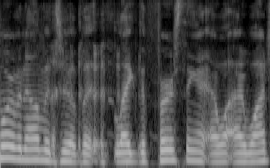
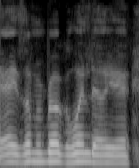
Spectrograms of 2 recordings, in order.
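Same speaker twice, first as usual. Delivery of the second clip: ordinary talk, nothing marked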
